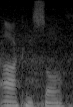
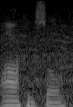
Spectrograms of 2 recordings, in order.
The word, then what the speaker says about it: Arkansas: There's, like we were mentioning this yesterday, and you know, I'm still angry at Arkansas. It's written Arkansas. In no one's right mind should someone pronounce that Arkansas.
